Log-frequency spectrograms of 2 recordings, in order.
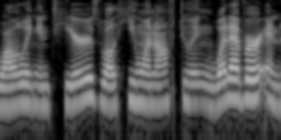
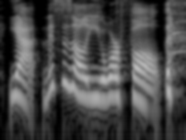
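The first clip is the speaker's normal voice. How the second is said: pointed, dry, blatant sarcasm; 2 semitones higher, 4 dB louder than usual. Reacting to a story about a cheating ex, sarcastic. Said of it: "Obviously, that's sarcasm".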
